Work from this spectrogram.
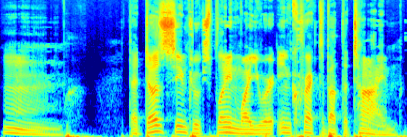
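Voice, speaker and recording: A man voicing a stern, patient judge with formal, measured speech in a fan audio drama. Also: lowish voice, lively intonation, gravelly, soft background music.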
